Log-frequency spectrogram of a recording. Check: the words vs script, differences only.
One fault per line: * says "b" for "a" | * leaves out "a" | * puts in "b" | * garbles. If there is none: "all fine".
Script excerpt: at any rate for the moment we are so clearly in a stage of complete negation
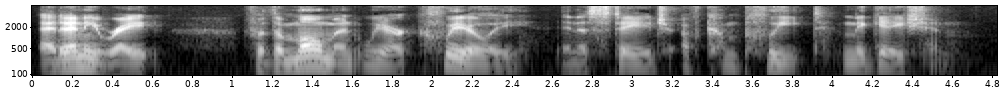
* leaves out "so"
